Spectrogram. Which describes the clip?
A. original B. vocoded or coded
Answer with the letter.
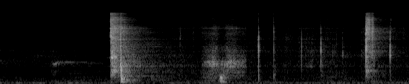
B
